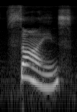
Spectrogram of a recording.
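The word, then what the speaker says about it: science: है हमारा sceptre seizures साइंस इस तरह के वर्ड्स में हमारा जो लेटर सी होता है वह साइलेंट होता है अब इसके पीछे का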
